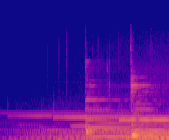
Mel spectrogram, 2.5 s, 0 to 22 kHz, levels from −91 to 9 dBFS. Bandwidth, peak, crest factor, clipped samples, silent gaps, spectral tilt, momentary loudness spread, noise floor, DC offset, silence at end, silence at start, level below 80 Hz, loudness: 7.2 kHz; -8 dBFS; 20 dB; under 0.1%; none; -9.5 dB/octave; 23 LU; -51 dBFS; under 0.1%; 0 s; 0.25 s; -36 dBFS; -27 LUFS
